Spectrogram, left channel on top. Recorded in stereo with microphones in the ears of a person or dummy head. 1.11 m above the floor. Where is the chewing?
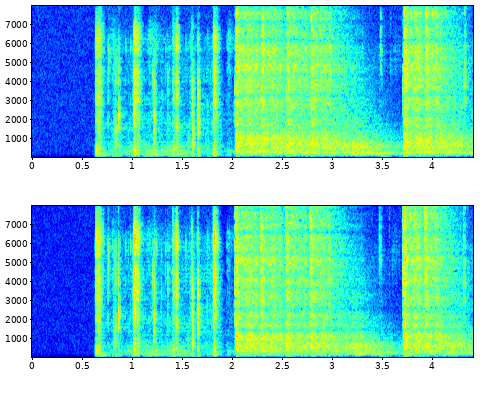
15° right (ahead or behind), 0.8 m.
